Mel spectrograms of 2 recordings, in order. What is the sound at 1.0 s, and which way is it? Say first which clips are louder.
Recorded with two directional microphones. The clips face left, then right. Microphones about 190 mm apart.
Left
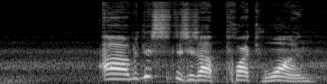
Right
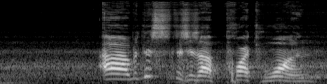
Speech: left 2 dB; 15° left (ahead or behind).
